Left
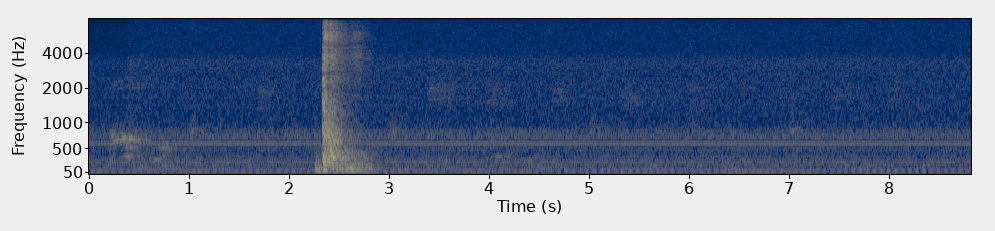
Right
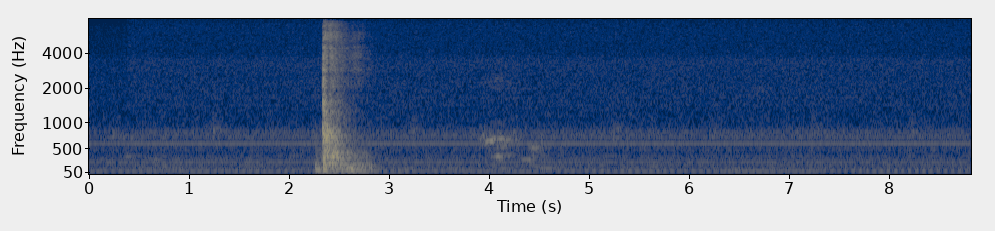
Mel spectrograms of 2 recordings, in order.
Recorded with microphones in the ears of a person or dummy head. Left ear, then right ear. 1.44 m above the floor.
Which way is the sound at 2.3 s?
10° right (ahead or behind).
